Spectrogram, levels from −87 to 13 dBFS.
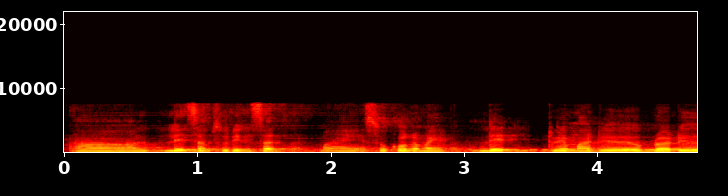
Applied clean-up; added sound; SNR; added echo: neural separator model SepFormer DNS4.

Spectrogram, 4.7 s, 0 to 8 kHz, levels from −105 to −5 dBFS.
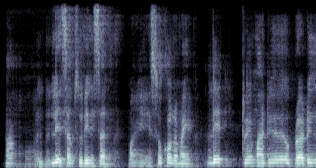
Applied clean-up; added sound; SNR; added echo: neural mask model DeepFilterNet 3.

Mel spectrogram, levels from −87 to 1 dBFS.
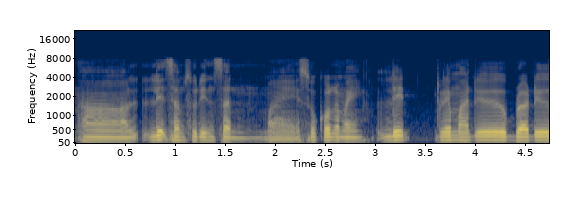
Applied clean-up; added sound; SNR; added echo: none; none; none; none.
